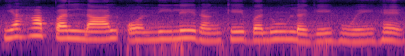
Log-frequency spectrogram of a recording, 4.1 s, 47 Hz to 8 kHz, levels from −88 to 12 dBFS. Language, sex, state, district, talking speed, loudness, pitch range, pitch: Hindi, male, Madhya Pradesh, Katni, 160 wpm, -18 LUFS, 195-240 Hz, 220 Hz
